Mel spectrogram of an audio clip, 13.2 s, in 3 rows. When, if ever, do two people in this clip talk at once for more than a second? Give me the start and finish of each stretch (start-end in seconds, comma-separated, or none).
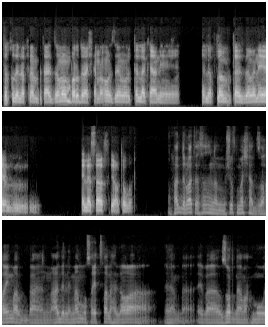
none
